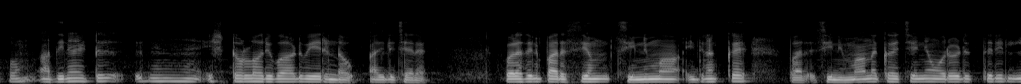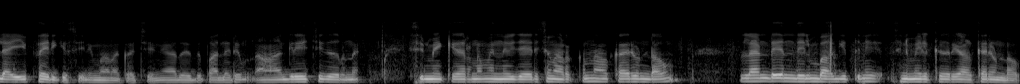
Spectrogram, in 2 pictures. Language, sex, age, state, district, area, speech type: Malayalam, male, 18-30, Kerala, Wayanad, rural, spontaneous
